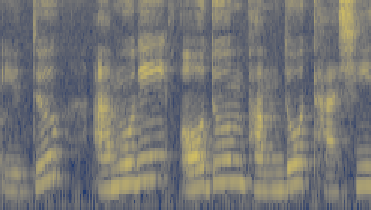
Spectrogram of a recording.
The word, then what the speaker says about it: 다시: 아무리 어두운 밤도 다시 낮. When I pronounce it, it's not she, it's a she, SH sound, 다시, with E vowel.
